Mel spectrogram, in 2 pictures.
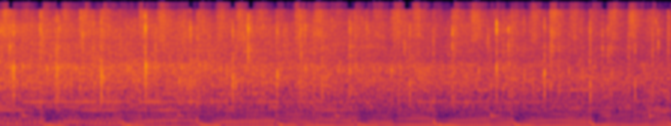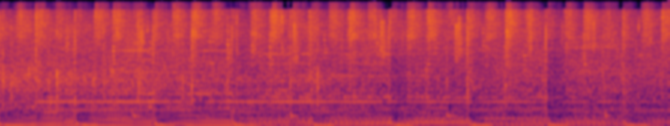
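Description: Steady, fairly faint applause from a graduation ceremony audience for a gold medalist, with a rhythmic beat running underneath throughout and no speech.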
